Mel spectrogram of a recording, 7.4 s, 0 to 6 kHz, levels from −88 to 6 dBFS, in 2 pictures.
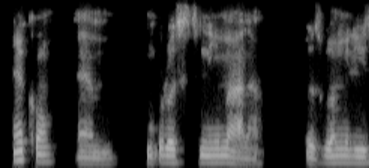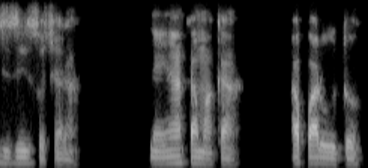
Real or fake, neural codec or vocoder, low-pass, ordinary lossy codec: real; none; 5.4 kHz; Opus, 16 kbps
